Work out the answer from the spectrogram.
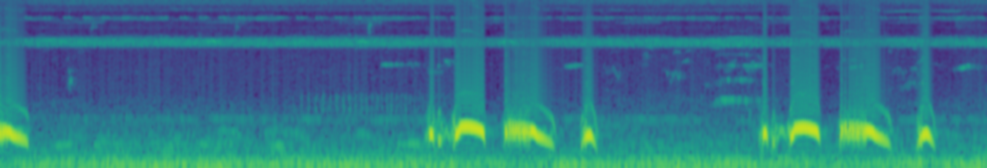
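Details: Bird lure call for attracting birds: groups of loud, hoarse arched notes repeated in two bursts separated by a pause, over a steady high electronic whine and faint hiss.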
